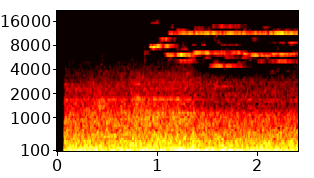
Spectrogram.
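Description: A Chevrolet-chassis Collins school bus drives slowly, its engine running with a steady low drone. About a second in, a faint high-pitched squeal joins it.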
